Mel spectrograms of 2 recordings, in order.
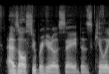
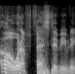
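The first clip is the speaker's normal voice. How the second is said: put-on sarcastic voice, higher and louder; 3 semitones higher, 5 dB louder than usual. Quoting a character being sarcastic at a party: imitating Krennic, sarcastic. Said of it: "like, a sarcastic prick to Mon".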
